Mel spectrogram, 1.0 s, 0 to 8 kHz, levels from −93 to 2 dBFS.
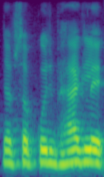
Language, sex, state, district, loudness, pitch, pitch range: Maithili, male, Bihar, Madhepura, -13 LUFS, 165 Hz, 160-170 Hz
